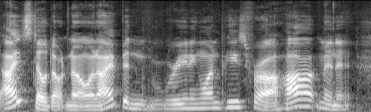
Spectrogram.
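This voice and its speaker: Noticeable noise lingers behind speech delivered at a moderate pace. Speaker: gaming YouTuber. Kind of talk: gameplay commentary. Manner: animated.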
